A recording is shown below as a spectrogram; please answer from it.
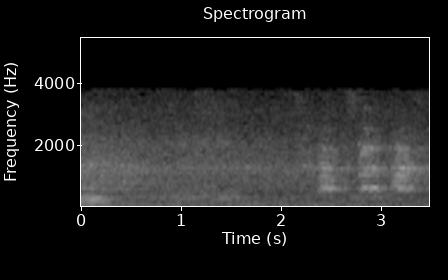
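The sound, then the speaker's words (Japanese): A dog barking faintly: a few short barks near the end over a steady hiss. “今犬の声が聞こえますけど”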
